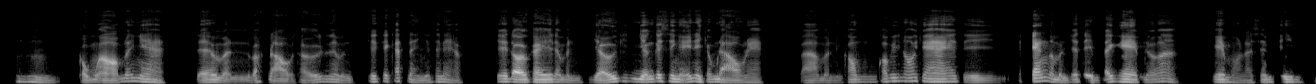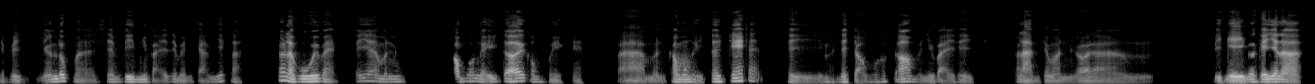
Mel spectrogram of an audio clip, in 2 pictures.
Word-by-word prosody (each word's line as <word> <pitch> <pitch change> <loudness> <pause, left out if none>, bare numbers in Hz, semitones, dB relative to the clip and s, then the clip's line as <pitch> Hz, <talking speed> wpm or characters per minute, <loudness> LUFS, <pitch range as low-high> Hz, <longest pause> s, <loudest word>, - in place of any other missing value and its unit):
Ừm 130 -1 -9
hừm, 100 -5 -5 0.2
cũng - - -2
ổn 85 +4 +5
đó 145 - -1
nha. 120 -10 0 0.3
Để 105 +3 +2
mình 85 -4 -3
bắt - - -5
đầu 85 -1 0
thử, 95 +5 -4
để 125 -2 -4
mình 90 -3 -6 0.2
cái 130 - 0
cái 140 +1 -4
cách 150 +1 -3
này 105 - -5
như 95 +1 -7
thế 125 - -6
nào. 105 -7 -6 0.3
Chứ 135 0 +2
đôi 110 -4 +9
khi 115 0 +5
thì 115 - -2
mình 95 -3 -6
giữ 110 +4 +4
những 125 -1 +3
cái 150 - +4
suy 140 -2 +1
nghĩ 120 -1 +3
này 135 -2 +3
trong 120 0 -1
đầu 95 -3 +2
nè, 100 -2 -4 0.4
và 95 0 -4
mình 90 0 -12
không 115 +3 -5
có 130 +1 -3
biết 155 +2 -3
nói 155 +1 -2
cho 150 - 0
ai, 130 0 +5
thì 95 -2 -5 0.2
chắc - - -22
chắn 145 +2 +8
là 140 - 0
mình 105 -3 -1
sẽ 110 - -2
tìm 100 - 0
tới 125 - +1
game 125 -4 +5
nữa 110 0 -7
á, 135 -4 -2 0.3
game 115 -1 +1
hoặc 100 - -10
là 95 0 -10
xem 110 +3 -5
phim. 115 -2 0
Tại 100 - -13
vì 95 -2 -5
những 110 - -4
lúc 150 +1 0
mà 95 -4 -9
xem 110 +2 -8
phim 115 -2 +1
như 110 - -2
vậy 85 +2 -10
thì 120 - -8
mình 90 -4 -10
cảm 90 +6 -12
giác 135 +4 -9
là 105 -3 -10 0.4
rất 190 - +1
là - - +7
vui 130 +2 +6
á 140 - +2
bạn, 110 -2 -4 0.2
cái, 145 +3 -7
a, 155 - -4
mình 125 0 -5 0.5
không 125 +2 -1
có 145 - -5
nghĩ 110 -6 -2
tới 145 +2 +5
công 120 -5 -9
việc 95 -3 -9
nè, 95 - -13 0.4
và 85 +1 -4
mình 95 0 -10
không 115 - +1
có 115 - +3
nghĩ 105 -5 -3
tới 130 -1 +1
stress 160 +4 +5
á, 160 - -4 0.3
thì 95 -1 -6
mình 100 -1 -11
sẽ 115 - +1
chọn - - -6
phương 110 - -13
thức 125 - -10
đó. 130 +2 +3
Mà 120 -7 -11
như 100 +1 -7
vậy 80 +1 -6
thì 90 -3 -9 0.4
nó - - -9
làm 95 -1 +1
cho 95 - -8
mình, 85 -2 -8
gọi 85 +1 -4
là, 85 -2 -7
ừm, 80 -3 -15 0.6
bị 90 - -3
nghiện 95 -2 +7
á, 120 - +4
kiểu 110 - +7
như 130 - +8
là, 100 -4 +6
110 Hz, 270 wpm, -28 LUFS, 95-125 Hz, 0.6 s, đôi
